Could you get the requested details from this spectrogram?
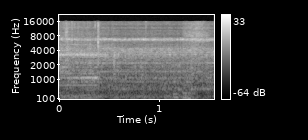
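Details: Refurbished industrial shredder with repaired plastic gears, induction-motor driven, shredding a thick-edged plastic piece fed vertically: quick ratcheting clicks and gear chatter biting through cleanly, no stalling or slipping; normal shredding.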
